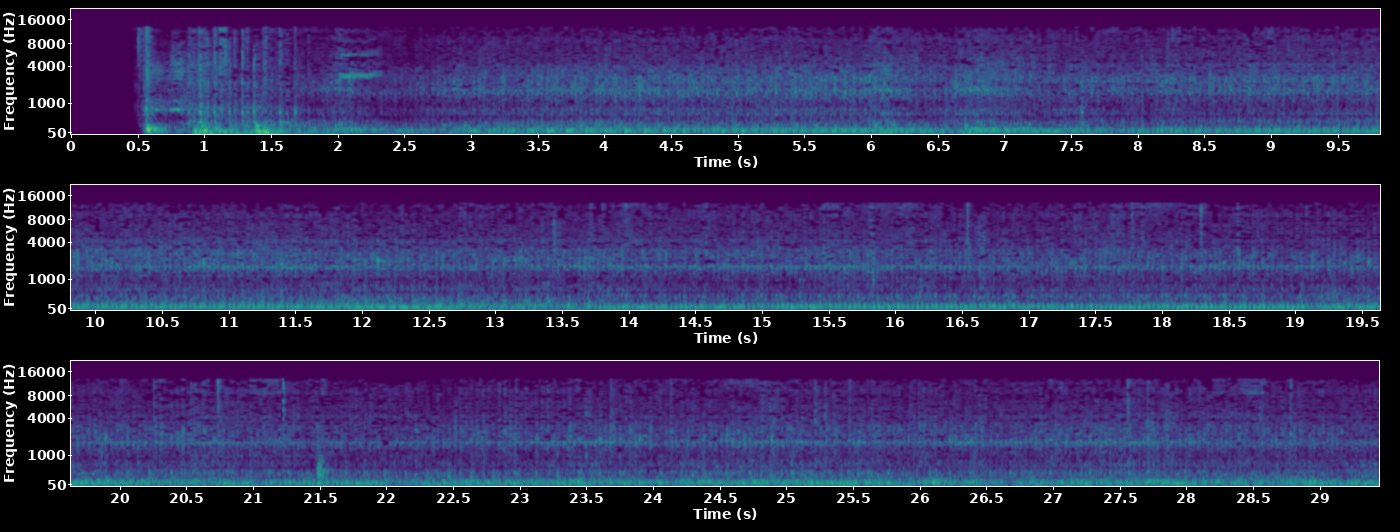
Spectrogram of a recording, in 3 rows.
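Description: Peugeot XD3 2.5-litre four-cylinder diesel engine heard from inside the cab of a Peugeot 404 pickup. It comes in abruptly about half a second in, is loudest for the first second or so, then runs steadily while the pickup drives.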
